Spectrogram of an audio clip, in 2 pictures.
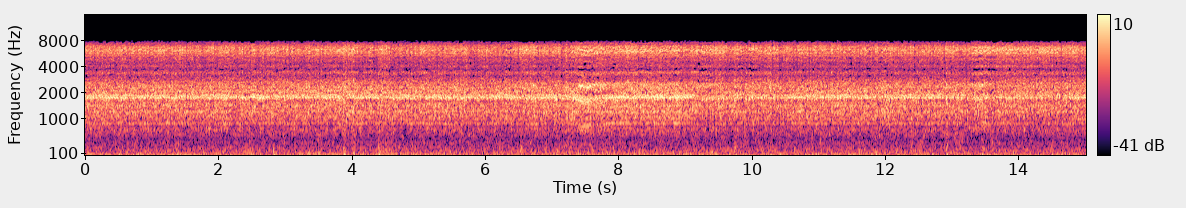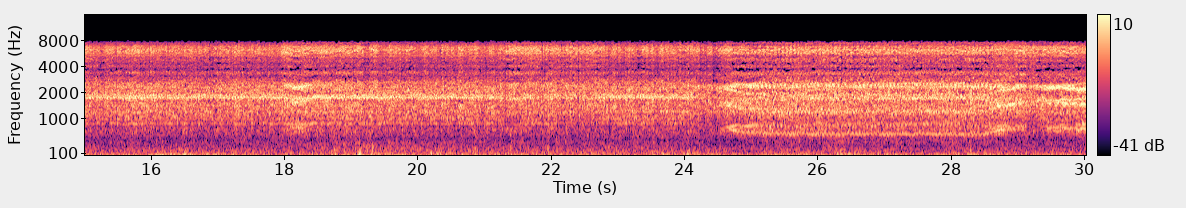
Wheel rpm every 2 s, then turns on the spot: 230, 230, 230, 230, 230, 230, 230, 230, 230, 230, 230, 240, 220, 200, 200.
none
